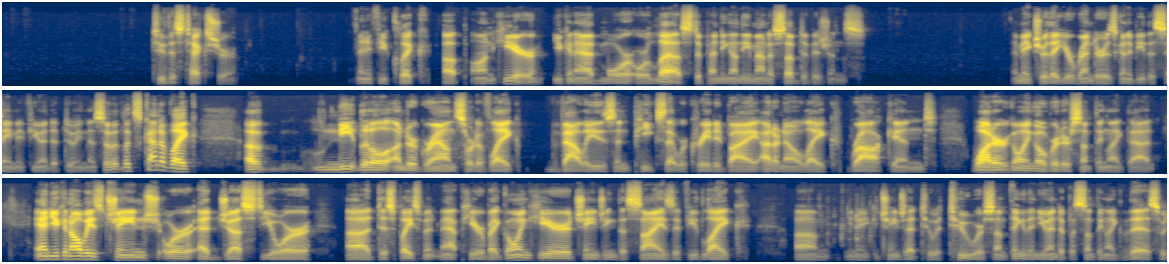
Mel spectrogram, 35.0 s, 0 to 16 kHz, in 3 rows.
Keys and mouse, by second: 0.0 click, 2.5 shift+middle click, 5.1 click, 6.8 shift+middle click, 8.4 click, 8.8 click, 9.6 middle click, 11.3-12.3 middle drag, 13.2 shift+middle click, 13.5-14.0 drag, 14.2 shift+middle drag, 14.7 middle click, 17.4-17.9 shift+middle drag, 18.2 middle click, 19.7 shift+middle click, 20.6 shift+middle drag, 21.2 middle click, 21.8-22.3 shift+middle drag, 23.2 shift+middle drag, 26.7 click, 29.0-33.1 shift+drag, 33.5 middle click.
